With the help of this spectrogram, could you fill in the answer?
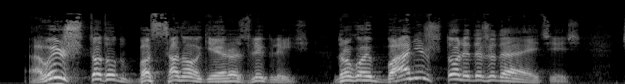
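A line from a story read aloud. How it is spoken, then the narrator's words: Soldier's sudden shout. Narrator (Russian): Вот солдат как крикнет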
